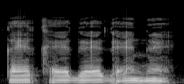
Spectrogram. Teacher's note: क, ख, ग, घ, ङ, इनको बोलते हैं कंठे स्पर्शी व्यंजन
